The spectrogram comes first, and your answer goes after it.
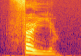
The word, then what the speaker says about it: feuille: So the first one I've chosen is feuille. Feuille. You've got E, which is the EU, the ILL make the sound Y, and then the E is silent.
